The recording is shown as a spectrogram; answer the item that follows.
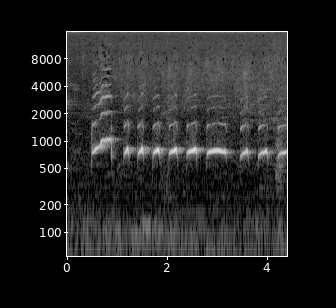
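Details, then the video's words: Female zebra dove of Bangkok type: a rising opening note, then around ten short, bright cooing notes in a brisk, slightly irregular rhythm. "Perkutut bangkok Suara Betina Bagus"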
